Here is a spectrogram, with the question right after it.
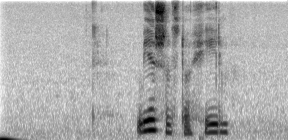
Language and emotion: Russian, sad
